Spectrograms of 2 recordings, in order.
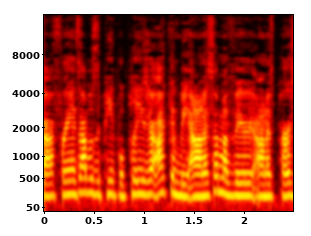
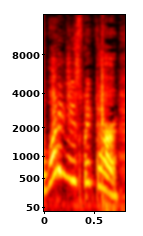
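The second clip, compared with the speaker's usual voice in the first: high, louder imitated reproach; accusing question; 10 semitones higher, 4 dB louder, faster than usual. Friend confronting her for greeting mom, high accusation. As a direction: demand it high, as the annoyed friend.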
